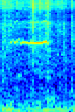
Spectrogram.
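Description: A young pigeon in a breeding loft gives a thin, high, drawn-out cry once, faint against a low steady background hum.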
